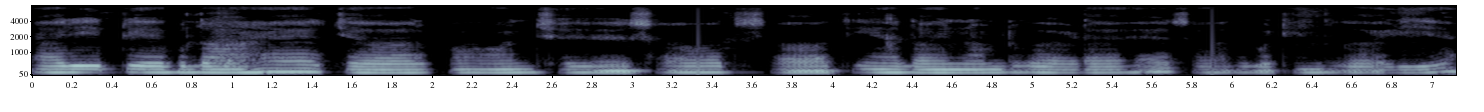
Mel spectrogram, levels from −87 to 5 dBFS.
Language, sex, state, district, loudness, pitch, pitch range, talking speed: Rajasthani, male, Rajasthan, Nagaur, -29 LUFS, 130 Hz, 125-135 Hz, 160 wpm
